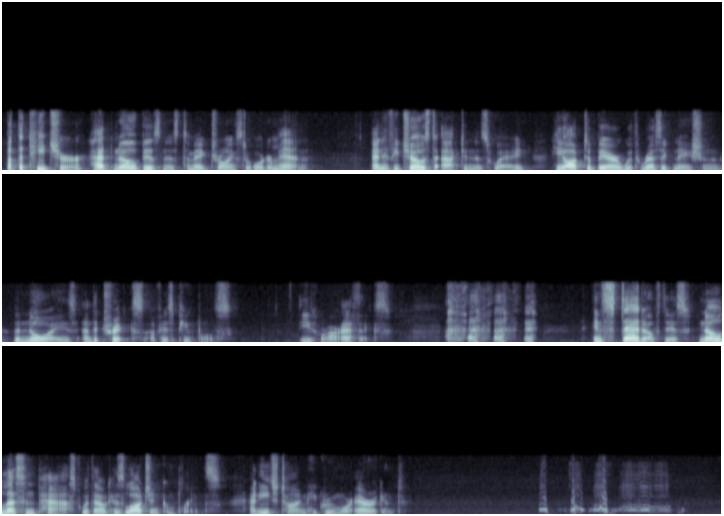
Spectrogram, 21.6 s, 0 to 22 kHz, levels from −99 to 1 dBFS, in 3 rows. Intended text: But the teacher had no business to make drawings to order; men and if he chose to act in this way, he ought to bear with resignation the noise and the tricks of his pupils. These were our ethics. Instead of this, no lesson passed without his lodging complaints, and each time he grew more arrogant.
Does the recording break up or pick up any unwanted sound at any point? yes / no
yes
